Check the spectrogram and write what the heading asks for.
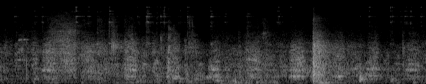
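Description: Dogs panting and moving about as they greet a person, with a short knock about three seconds in.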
